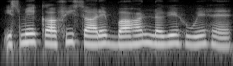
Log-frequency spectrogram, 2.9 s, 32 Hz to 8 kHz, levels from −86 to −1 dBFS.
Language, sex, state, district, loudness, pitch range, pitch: Hindi, female, Bihar, Patna, -18 LUFS, 195-215 Hz, 205 Hz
